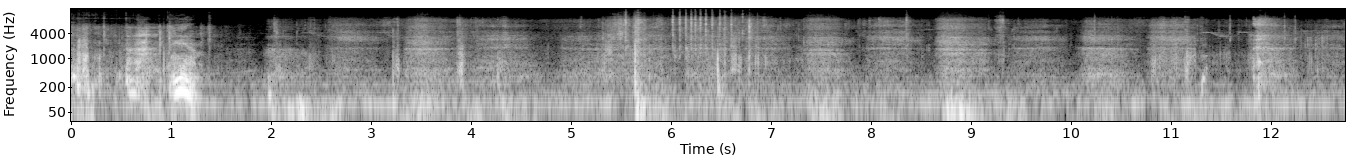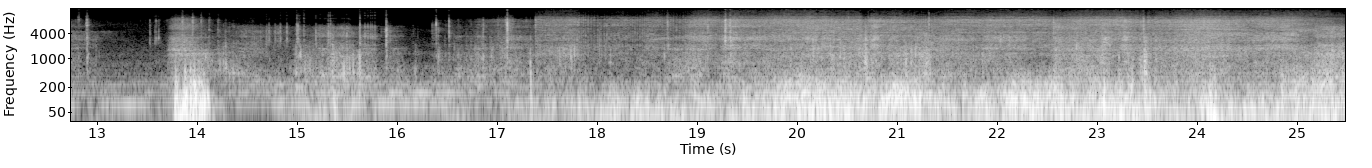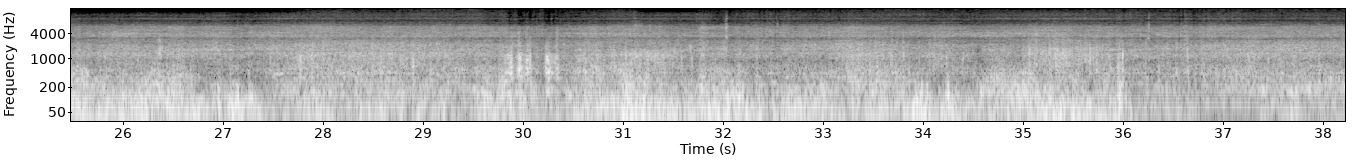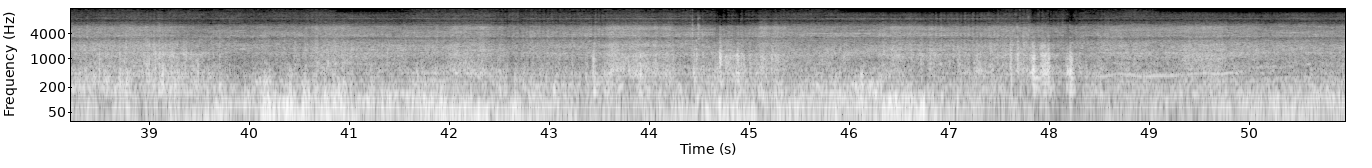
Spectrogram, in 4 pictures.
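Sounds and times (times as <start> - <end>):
mountain bike rattling over dirt: 0.0 - 1.2, 2.0 - 9.6, 13.7 - 50.9
wind rushing over microphone: 13.7 - 14.2, 17.8 - 50.9.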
